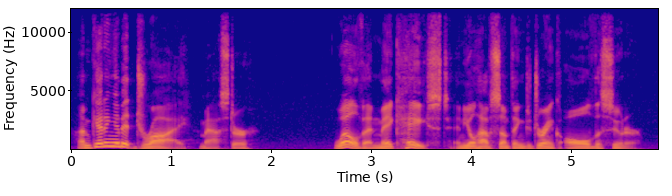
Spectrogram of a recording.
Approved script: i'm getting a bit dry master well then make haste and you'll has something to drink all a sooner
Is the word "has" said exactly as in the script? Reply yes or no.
no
